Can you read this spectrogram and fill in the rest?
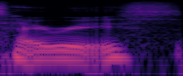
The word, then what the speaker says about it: Tyrese: Tyree, am I saying that right? – Where I think it's Tyrese.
